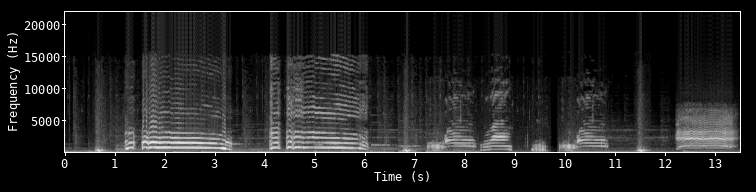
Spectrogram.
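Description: Animal sound effects over background music: two long rooster crows, then several cat meows, then a sheep bleat near the end.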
